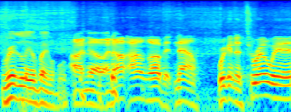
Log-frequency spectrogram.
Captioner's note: laughs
